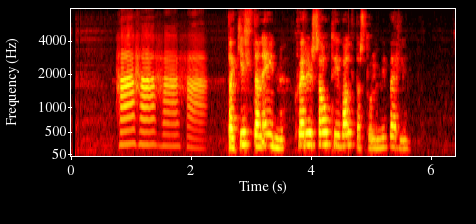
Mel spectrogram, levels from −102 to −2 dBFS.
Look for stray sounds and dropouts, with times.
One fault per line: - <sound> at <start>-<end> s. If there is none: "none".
- laugh at 0.8-2.3 s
